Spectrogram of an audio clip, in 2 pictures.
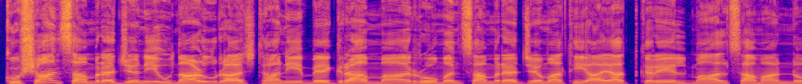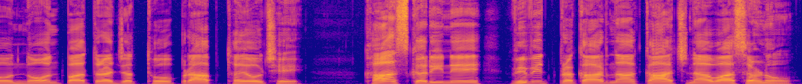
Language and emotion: Gujarati, neutral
